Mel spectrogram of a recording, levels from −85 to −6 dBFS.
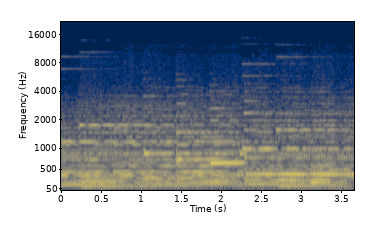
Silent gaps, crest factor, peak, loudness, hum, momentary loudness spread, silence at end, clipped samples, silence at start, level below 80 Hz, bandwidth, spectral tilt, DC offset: none; 12 dB; -12 dBFS; -24 LUFS; none; 4 LU; 0 s; under 0.1%; 0 s; -54 dBFS; 13 kHz; -7.5 dB/octave; under 0.1%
